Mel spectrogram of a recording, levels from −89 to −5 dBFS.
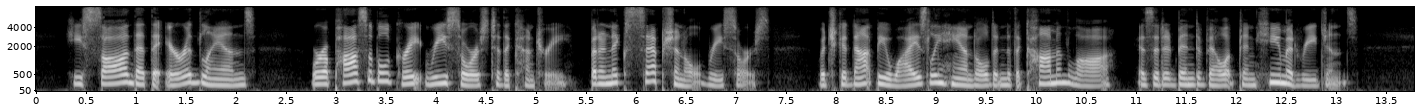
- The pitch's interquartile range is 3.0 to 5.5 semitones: Yes, average, 4.5 semitones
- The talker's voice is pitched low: No, medium, 185 Hz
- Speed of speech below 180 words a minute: Yes, average, 170 wpm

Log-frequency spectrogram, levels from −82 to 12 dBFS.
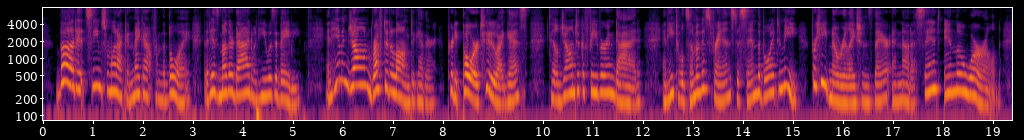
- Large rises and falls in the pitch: Yes, wide, 6.6 semitones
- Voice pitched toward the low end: No, high, 220 Hz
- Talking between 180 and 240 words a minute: Yes, average, 200 wpm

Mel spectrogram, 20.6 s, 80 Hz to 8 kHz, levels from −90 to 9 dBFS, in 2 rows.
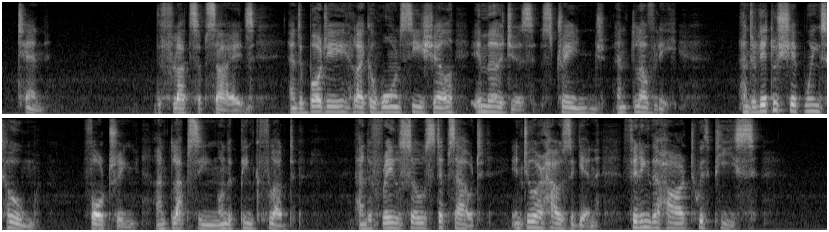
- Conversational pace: No, slow, 130 wpm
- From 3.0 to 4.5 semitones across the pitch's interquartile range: Yes, average, 3.9 semitones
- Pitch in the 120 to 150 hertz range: Yes, low, 135 Hz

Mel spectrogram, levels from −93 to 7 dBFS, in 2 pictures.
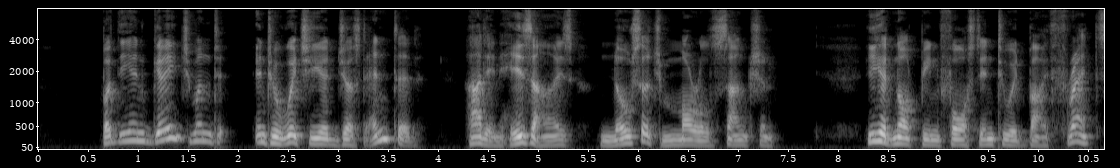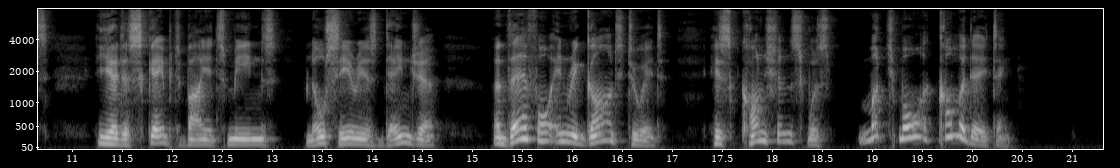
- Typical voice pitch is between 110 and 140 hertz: Yes, low, 135 Hz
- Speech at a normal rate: No, slow, 130 wpm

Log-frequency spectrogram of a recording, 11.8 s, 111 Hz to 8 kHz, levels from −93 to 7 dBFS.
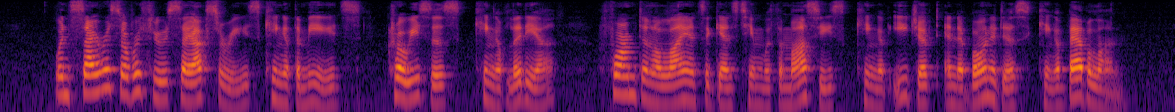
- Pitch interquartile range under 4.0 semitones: No, wide, 5.5 semitones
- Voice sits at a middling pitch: Yes, medium, 170 Hz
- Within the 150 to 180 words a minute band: No, average, 140 wpm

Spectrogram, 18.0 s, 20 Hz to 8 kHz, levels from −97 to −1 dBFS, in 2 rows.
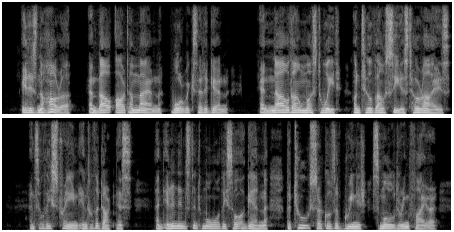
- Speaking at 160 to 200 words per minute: No, average, 140 wpm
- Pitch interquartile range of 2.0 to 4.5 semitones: Yes, average, 2.8 semitones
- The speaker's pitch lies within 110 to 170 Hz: Yes, medium, 140 Hz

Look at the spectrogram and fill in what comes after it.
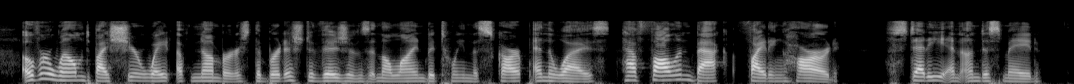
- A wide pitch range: No, average, 2.8 semitones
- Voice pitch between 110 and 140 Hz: No, medium, 155 Hz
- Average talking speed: Yes, average, 145 wpm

